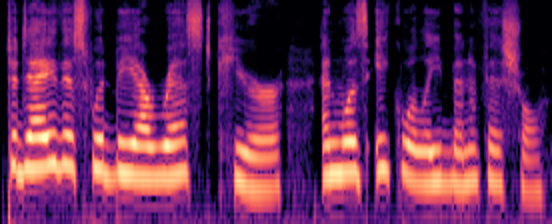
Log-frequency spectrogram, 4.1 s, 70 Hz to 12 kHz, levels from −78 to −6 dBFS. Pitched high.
Yes: high, 210 Hz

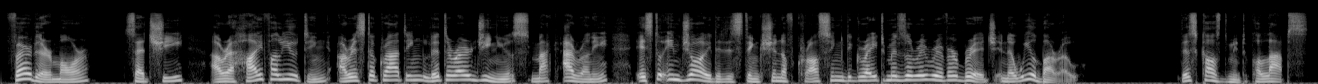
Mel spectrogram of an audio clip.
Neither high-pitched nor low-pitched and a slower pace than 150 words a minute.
Yes: medium, 165 Hz; slow, 135 wpm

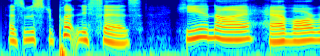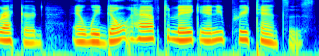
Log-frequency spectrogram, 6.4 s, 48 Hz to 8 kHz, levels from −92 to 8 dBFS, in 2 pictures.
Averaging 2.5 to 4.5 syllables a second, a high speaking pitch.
Yes: 4.0 syllables/s; high, 205 Hz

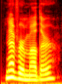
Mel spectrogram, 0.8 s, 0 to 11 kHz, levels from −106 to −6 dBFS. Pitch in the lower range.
No: high, 210 Hz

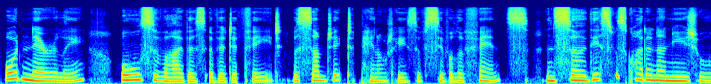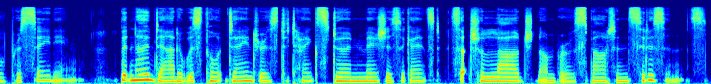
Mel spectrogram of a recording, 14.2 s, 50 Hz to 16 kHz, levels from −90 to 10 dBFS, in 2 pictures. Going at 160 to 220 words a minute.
Yes: average, 170 wpm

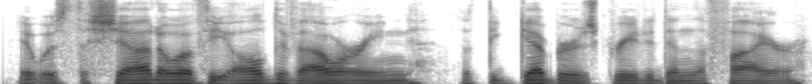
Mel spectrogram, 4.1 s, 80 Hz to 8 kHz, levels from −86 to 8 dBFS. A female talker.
No: male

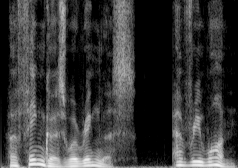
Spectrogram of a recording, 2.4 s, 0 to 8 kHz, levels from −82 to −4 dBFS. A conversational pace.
Yes: average, 150 wpm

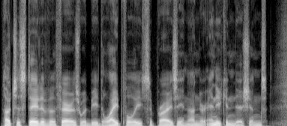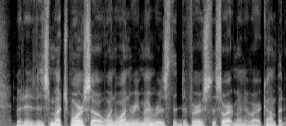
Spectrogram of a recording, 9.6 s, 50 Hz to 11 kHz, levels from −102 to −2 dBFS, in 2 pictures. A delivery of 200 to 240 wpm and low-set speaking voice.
No: average, 170 wpm; very low, 90 Hz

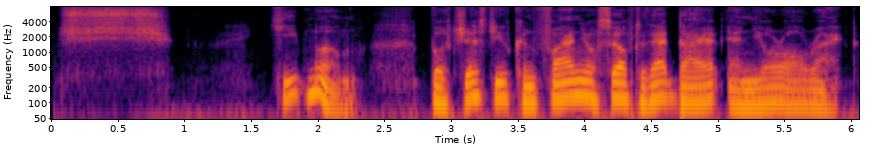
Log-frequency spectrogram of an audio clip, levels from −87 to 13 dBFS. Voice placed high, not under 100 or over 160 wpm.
No: low, 110 Hz; average, 140 wpm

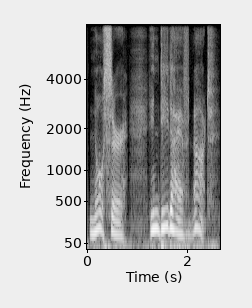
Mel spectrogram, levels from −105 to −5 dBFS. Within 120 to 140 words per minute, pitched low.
No: slow, 135 wpm; medium, 150 Hz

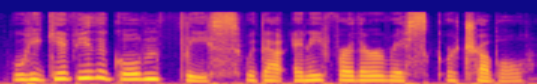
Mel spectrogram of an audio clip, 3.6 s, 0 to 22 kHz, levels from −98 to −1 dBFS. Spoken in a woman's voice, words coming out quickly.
Yes: female; fast, 220 wpm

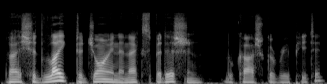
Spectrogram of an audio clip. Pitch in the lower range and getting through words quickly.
No: low, 110 Hz; average, 185 wpm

